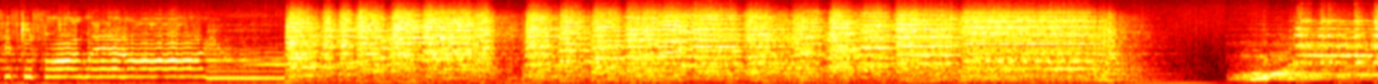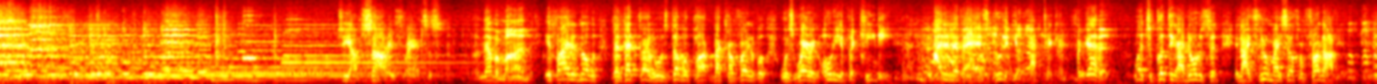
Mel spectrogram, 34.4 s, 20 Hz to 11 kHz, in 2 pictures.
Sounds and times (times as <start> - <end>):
Music: 0.0 - 14.8, 15.4 - 23.6
Speech: 21.5 - 34.4.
